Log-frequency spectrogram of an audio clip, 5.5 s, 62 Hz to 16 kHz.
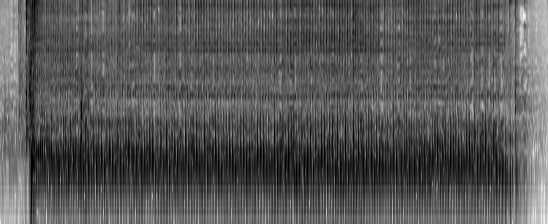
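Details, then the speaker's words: Toyama TCS46H chainsaw after carburetor cleaning, new intake and slightly lowered idle (T) screw, needles L 1¼ and H ~1½ turns: fires on first pull and settles at once into a steady even buzz, no stumbling or dying; healthy start and idle. "Então eu só diminuí um pouco aqui no parafuso da marcha lenta, que é o T."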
